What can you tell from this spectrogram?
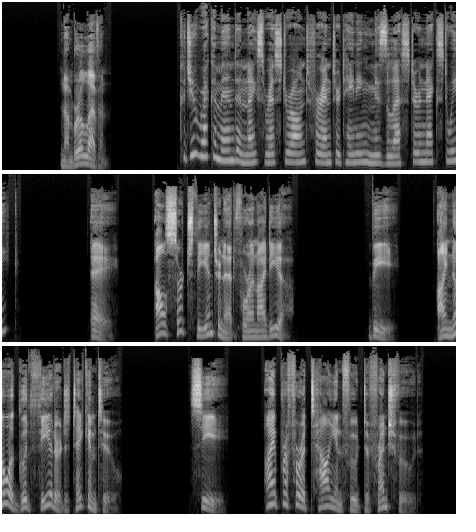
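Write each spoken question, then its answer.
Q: Could you recommend a nice restaurant for entertaining Ms.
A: A: I'll search the internet for an idea.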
